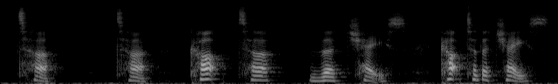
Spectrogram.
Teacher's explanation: You might also notice that the to, the vowel is weak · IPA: /tə/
